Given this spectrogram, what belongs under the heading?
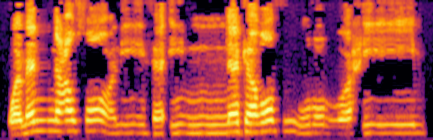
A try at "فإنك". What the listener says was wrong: رقق الفاء. فإنك رقق الفاء.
